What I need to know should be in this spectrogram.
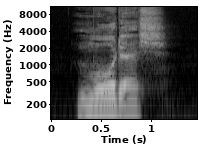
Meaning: fashionable
- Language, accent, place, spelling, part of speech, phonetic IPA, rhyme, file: German, Germany, Berlin, modisch, adjective, [ˈmoːdɪʃ], -oːdɪʃ, De-modisch.ogg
